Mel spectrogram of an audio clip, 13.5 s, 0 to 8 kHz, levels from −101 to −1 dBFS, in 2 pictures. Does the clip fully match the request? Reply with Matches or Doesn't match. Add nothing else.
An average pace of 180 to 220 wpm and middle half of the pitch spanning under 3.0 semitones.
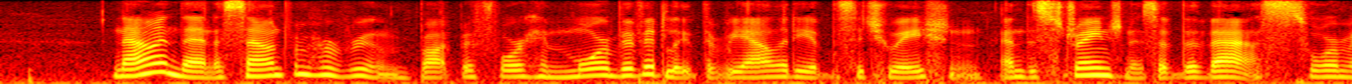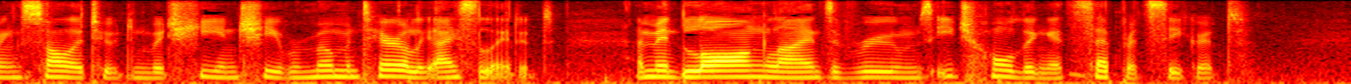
Matches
